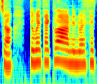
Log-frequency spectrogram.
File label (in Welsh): "glan", Welsh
